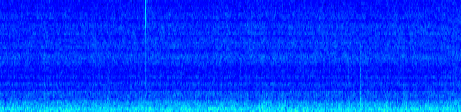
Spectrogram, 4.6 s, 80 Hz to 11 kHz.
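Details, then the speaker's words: Svea 123 backpacking stove as the priming compound burns away and the flame builds: steady even hissing roar without sputter or popping; pressurized burner running properly. "Now you'll notice as the priming compound starts to burn away, the flame will start to get really going well."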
